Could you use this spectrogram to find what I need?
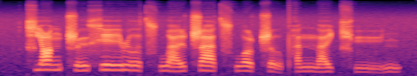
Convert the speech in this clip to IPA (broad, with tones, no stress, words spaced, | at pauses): t͡ɕjɑ˥ŋʈ͡ʂɻ̩˧˥xe˥ɪ̯ɻɤ˥˩ t͡sʰwa˧˥ɪ̯ʈ͡ʂä˥˧ t͡sʰwɔ˥˩ ʈ͡ʂɤ̰˨˩pʰa˦n n̪a˧˥ɪ̯t͡ɕʰy̰˨˩˦n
